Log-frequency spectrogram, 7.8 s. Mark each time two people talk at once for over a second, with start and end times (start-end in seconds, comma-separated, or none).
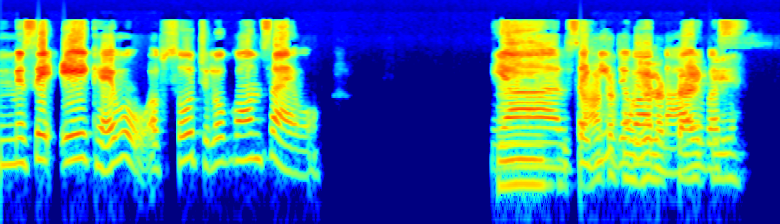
5.0-7.2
